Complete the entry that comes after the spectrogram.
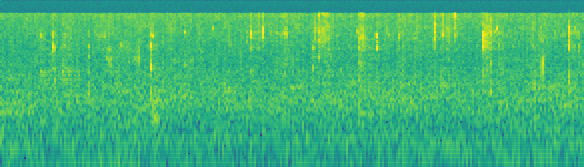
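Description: Faint chewing of a mouthful of spaghetti: scattered small mouth clicks over a steady low hiss.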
